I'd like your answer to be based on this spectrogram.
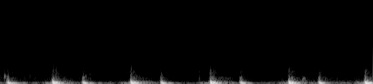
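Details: Heart auscultation of a male lying on his left side: regular paired lub-dub heartbeats at about 77 a minute, crisp with no extra noise between them; normal heart sounds.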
